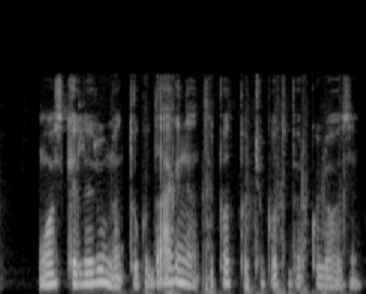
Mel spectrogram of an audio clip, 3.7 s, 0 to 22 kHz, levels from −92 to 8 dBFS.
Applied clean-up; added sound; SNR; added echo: neural mask model RNNoise.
